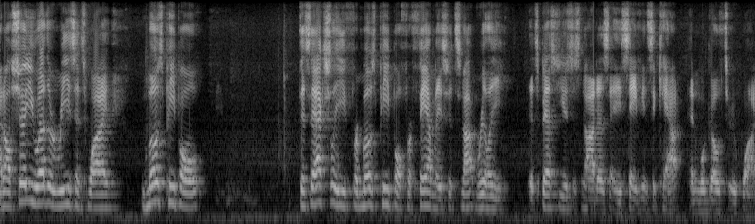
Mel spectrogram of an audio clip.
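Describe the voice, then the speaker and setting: A man's fairly high voice with an American accent, ordinary pitch variation and audible room echo. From California. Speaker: attorney. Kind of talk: lecture. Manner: fast.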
